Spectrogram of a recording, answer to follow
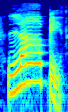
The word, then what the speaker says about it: lápiz: mí esa sílaba tónica y por último vamos con lápiz si creemos que la sílaba tónica es la decimos lápiz y si creemos que spears diríamos lápiz la manera correcta de pronunciarlo es decir lápiz con la sílaba tónica en la como veis estas sílabas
